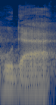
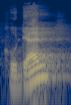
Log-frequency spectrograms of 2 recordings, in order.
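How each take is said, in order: First: The word ends with a long a vowel. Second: The word ends with an n sound. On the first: The reading stops on this word. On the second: The reading continues without stopping.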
